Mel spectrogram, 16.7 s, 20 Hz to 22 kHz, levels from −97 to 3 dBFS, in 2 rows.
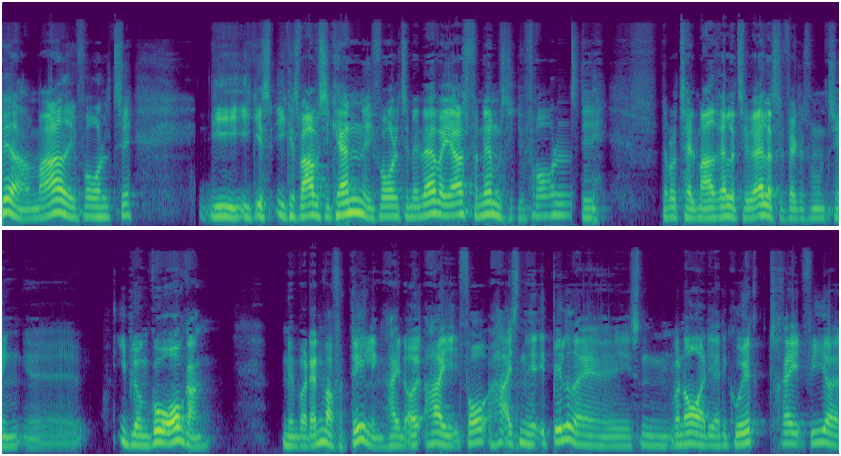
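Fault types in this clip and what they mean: Repeated packet loss (robotic sound), 5.01 to 5.92 s: right after "men hvad var jeres", the speech breaks up into eight short holes, the longest about 0.1 s, adding up to roughly 400 ms of missing audio. Each hole is filled by stretching the sound just before it, so close to half of this stretch is patched rather than real. Those repeated fills, arriving one after another, give the choppy quality with pieces missing.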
